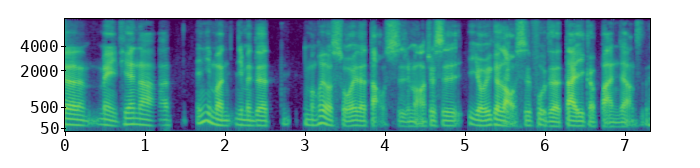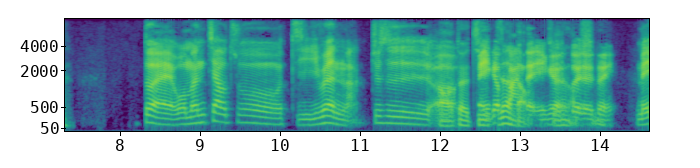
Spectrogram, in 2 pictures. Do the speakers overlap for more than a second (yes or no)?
yes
